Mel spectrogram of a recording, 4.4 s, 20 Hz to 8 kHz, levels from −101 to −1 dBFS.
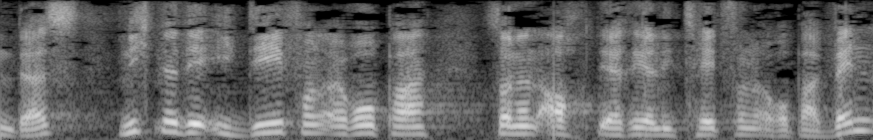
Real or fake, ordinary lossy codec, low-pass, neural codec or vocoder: real; none; none; none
